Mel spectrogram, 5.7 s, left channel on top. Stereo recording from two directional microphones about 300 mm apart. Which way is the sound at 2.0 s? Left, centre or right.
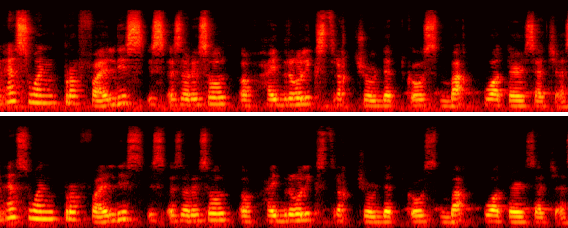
Left.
